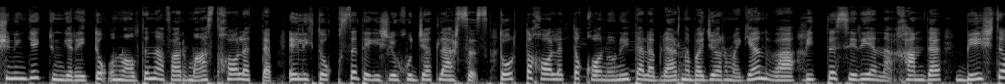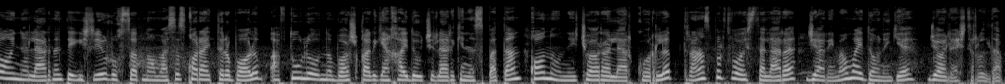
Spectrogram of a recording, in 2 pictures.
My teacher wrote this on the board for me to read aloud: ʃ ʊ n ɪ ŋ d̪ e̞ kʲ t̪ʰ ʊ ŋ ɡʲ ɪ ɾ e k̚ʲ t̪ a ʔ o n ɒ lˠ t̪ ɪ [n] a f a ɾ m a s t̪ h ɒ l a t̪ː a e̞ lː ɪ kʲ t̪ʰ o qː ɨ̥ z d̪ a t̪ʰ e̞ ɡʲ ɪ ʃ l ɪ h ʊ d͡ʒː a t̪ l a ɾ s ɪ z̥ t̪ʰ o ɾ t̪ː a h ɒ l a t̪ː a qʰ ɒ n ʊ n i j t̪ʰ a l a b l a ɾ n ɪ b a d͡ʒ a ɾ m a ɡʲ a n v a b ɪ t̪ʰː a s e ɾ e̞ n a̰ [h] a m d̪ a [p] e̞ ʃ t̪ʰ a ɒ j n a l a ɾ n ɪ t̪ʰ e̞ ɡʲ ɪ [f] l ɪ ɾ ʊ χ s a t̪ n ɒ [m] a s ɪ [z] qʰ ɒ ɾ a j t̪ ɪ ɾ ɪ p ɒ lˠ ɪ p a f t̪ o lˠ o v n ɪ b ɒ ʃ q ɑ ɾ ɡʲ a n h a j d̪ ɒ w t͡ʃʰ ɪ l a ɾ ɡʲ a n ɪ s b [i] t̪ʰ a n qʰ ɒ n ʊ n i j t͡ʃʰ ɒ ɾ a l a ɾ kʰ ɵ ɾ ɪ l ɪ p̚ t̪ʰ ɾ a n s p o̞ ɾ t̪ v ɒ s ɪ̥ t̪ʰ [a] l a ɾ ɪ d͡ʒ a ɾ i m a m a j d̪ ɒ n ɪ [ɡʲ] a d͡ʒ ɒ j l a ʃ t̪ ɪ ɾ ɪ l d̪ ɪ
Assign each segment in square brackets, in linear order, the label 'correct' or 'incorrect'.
correct, correct, incorrect: b, incorrect: ʃ, correct, correct, incorrect: a, correct, correct

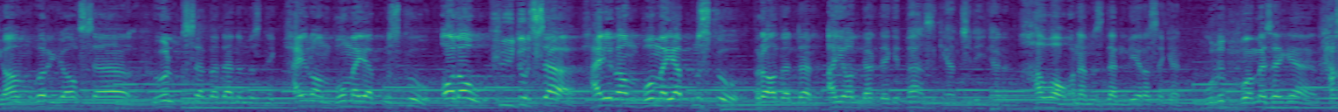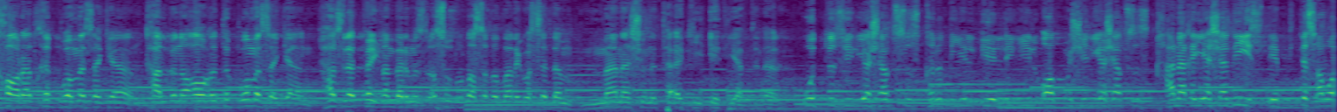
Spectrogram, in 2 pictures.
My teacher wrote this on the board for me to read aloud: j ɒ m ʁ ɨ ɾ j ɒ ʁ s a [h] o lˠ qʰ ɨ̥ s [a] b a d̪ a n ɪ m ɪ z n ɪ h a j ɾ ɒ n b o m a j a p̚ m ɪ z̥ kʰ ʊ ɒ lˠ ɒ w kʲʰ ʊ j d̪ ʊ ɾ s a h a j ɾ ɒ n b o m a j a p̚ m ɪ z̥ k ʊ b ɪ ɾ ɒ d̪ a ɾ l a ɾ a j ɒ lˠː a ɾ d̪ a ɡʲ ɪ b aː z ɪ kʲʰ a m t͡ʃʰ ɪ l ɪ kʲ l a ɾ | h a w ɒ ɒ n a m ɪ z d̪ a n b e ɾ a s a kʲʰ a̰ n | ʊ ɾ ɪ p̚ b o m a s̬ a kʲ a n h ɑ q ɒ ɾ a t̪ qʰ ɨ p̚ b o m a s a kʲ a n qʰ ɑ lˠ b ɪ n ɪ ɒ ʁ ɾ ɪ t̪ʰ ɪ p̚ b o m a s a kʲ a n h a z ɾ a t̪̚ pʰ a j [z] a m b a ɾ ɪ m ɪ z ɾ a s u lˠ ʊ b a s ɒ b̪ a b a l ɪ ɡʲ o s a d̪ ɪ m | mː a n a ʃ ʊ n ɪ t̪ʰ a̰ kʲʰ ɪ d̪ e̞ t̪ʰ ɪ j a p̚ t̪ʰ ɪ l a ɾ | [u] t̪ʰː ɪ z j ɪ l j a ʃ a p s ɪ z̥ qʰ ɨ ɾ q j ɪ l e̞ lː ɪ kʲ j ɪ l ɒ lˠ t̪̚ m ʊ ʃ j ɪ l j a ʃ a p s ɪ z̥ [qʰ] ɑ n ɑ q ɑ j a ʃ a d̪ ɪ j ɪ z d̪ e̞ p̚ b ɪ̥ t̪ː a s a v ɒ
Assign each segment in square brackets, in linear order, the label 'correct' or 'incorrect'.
correct, correct, incorrect: ʁ, incorrect: o, correct

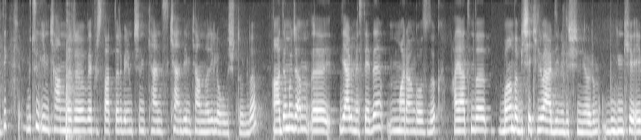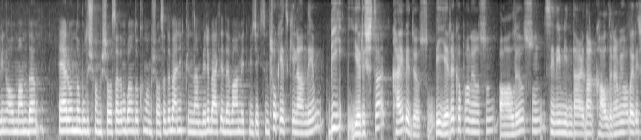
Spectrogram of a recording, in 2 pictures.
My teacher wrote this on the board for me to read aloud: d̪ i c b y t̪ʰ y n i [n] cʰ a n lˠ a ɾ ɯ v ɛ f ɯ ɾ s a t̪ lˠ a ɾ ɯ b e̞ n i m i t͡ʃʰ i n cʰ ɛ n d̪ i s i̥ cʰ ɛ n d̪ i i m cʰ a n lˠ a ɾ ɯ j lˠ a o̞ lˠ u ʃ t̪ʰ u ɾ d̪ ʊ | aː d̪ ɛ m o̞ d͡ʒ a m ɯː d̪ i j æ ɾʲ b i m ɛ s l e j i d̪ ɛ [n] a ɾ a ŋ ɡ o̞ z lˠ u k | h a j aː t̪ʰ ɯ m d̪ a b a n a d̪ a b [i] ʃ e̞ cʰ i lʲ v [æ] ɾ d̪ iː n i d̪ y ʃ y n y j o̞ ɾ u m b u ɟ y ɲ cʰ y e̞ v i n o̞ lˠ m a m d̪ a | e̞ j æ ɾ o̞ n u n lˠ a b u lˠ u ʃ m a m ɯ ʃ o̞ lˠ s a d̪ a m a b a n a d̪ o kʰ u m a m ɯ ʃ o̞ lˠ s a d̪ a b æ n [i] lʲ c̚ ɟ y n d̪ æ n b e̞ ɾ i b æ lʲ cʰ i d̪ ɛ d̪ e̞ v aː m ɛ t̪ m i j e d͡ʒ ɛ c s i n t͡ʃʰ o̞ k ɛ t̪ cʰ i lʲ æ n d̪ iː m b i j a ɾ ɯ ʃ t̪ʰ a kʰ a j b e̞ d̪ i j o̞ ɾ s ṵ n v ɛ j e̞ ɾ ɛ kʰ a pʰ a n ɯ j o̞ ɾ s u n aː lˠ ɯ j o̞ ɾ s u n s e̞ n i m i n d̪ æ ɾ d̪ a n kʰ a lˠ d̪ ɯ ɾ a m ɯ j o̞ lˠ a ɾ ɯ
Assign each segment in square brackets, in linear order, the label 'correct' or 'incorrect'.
incorrect: m, incorrect: m, correct, correct, correct

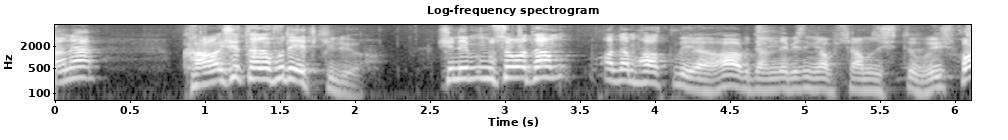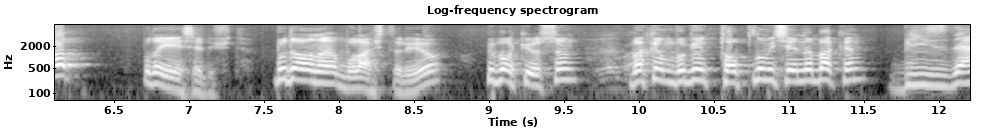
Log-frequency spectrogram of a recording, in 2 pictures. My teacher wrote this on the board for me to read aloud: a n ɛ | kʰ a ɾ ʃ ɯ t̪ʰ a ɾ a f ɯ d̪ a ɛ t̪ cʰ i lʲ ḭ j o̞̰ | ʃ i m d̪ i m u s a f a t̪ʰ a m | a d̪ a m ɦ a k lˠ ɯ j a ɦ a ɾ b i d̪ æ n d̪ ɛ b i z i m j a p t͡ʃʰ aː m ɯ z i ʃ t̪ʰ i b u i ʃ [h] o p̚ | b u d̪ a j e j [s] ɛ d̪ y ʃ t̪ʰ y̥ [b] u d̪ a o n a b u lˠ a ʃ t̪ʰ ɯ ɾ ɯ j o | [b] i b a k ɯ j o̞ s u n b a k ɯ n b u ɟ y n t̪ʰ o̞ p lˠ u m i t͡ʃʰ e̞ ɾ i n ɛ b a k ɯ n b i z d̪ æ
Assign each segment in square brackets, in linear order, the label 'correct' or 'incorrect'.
correct, correct, correct, correct

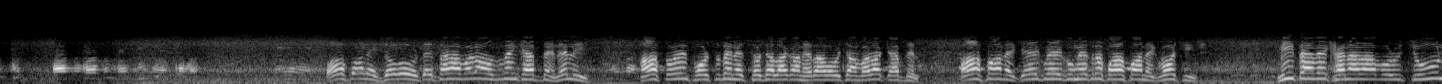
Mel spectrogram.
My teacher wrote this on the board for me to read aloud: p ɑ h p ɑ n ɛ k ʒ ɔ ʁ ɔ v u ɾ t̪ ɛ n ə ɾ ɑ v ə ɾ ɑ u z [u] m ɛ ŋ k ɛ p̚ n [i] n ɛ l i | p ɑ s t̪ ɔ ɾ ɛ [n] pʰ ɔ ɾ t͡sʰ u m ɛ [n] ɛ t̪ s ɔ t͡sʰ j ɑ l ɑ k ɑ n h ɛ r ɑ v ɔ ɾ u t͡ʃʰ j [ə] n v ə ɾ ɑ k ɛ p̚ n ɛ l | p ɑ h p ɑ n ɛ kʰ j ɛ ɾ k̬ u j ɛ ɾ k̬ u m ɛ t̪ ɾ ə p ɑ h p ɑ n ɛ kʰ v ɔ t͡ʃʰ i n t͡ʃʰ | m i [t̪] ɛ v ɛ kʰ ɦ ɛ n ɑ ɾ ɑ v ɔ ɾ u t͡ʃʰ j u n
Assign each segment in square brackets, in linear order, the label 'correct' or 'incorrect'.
correct, incorrect: ɛ, correct, correct, incorrect: ɑ, correct

